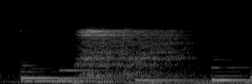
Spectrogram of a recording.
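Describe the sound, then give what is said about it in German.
A long, deep breath during a guided meditation, heard as a soft airy rush of breathing that swells and fades over gentle sustained musical tones. “Und das mache ich immer am liebsten, indem wir jetzt gemeinsam fünf ganz tiefe Atemzüge nehmen.”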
